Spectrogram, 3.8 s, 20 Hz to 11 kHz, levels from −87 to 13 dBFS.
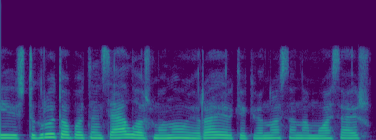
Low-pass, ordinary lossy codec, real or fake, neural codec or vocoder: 7.2 kHz; AAC, 64 kbps; real; none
